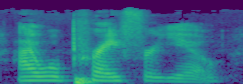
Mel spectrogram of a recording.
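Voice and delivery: usual speaking voice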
